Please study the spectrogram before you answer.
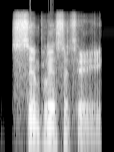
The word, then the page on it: simplicity: British English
